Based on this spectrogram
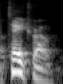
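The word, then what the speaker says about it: Tatro: Because, you know, I'm I can't I'm a broken speak and spell my So, phonetically be like T- A T- RO. Tetro.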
